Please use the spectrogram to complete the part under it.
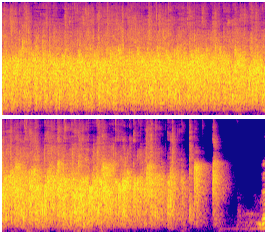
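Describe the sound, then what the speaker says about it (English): A large audience applauds after a talk at a Sai Center in Chicago, with dense, sustained clapping that thins out and fades near the end before falling silent. "Please give a big round of applause."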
